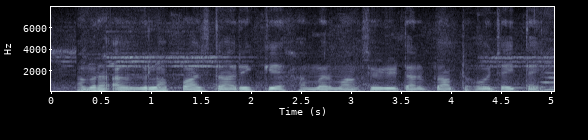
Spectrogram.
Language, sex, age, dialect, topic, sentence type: Magahi, male, 31-35, Central/Standard, agriculture, statement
